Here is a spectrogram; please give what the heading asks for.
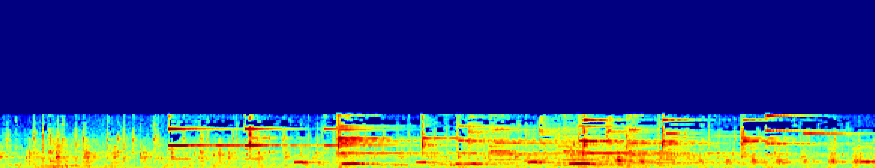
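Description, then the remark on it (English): Many clocks tick at once in an overlapping clatter while bright bell chimes ring out repeatedly over the top in a clock repairer's shop, with no voices. “I have surrounded the Crumb Omnibus factory with two plainclothes detectives who are secreted in the ground floor attic of a nearby clock repairer's.”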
